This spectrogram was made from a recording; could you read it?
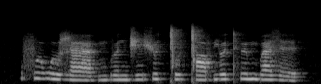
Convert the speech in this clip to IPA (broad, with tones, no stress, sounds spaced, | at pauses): f ɯ˦ w ɯ˨ ɮ æ˨ | m b ø˨ n d͡ʒ i˨ ʃ y˦ ǀ ɯ˨ ǀ ɑ˨ f j ø˦ tʰ y˦ m b æ˦ z e˨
